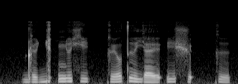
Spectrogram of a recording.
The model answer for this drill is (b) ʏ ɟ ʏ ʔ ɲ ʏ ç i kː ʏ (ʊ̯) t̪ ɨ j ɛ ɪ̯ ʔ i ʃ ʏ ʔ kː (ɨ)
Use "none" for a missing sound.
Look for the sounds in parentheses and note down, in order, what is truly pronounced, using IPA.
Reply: ɖ, ʊ̯, ɨ

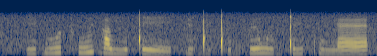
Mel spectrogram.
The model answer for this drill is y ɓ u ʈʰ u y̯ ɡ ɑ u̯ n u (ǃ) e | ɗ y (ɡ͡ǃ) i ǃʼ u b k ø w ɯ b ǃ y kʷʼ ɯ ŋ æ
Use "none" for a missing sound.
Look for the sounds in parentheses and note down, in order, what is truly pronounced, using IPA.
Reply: ǃ, ɡ͡ǃ

